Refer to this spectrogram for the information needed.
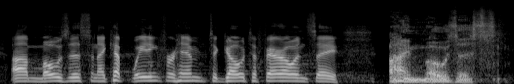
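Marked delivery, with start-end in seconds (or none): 3.8-4.9 rough, creaky superhero voice. Speaker to an audience, doing a Batman impression. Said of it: "That was my Batman impression".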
